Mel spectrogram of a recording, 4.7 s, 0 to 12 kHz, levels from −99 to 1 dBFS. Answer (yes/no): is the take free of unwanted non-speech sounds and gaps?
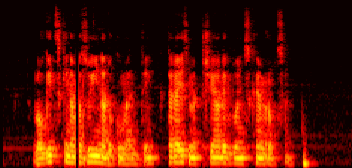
no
